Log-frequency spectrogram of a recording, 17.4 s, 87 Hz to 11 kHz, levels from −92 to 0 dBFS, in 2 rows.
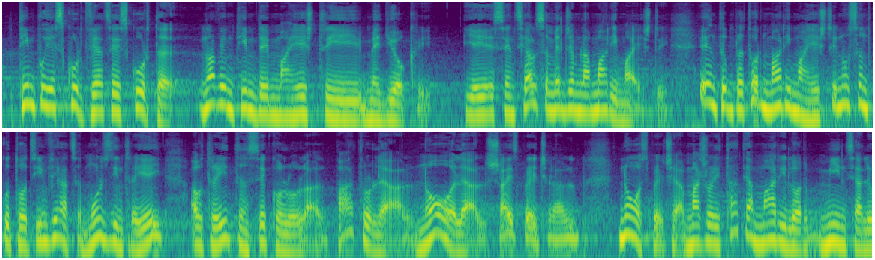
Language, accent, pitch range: Romanian, native, 140-190 Hz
